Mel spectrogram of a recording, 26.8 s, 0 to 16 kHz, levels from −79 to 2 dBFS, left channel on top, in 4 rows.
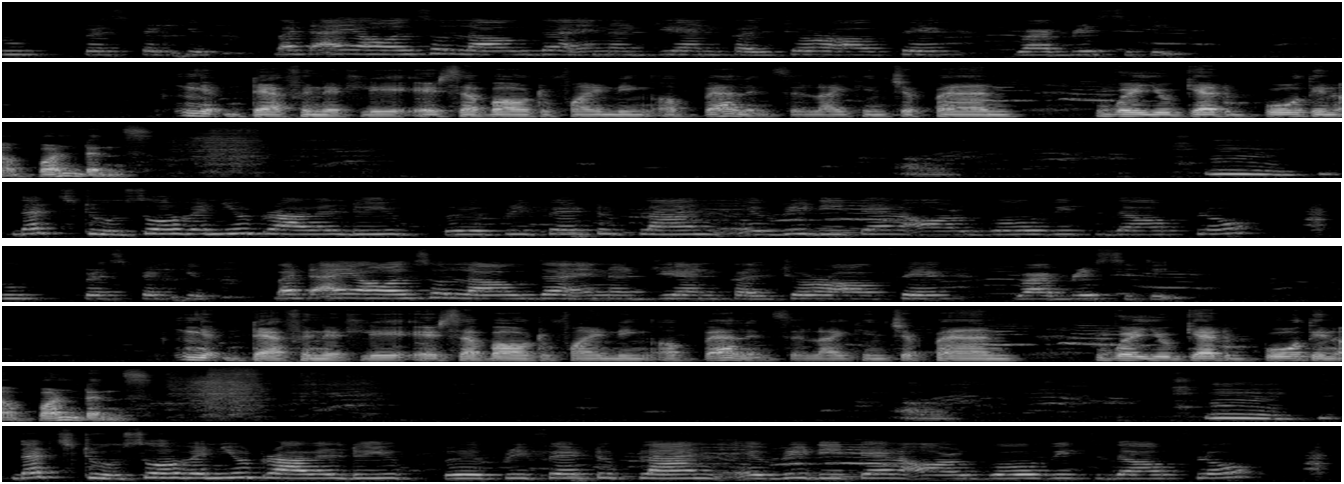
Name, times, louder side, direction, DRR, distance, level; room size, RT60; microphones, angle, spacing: voice 1, 0.0-5.9 10.9-11.0 11.4-12.4 12.8-12.9 14.2-15.3 17.9-18.3 18.6-26.4, right 5 dB, 70° right, 0.6 m, -37 dB
voice 2, 7.6-11.8 12.2-14.0, left 1 dB, 10° right, 0.5 m, -28 dB
2.5 x 2.0 x 2.4 m
head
